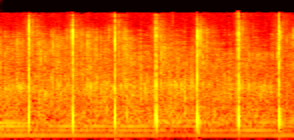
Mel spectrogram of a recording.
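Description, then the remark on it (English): Applause for God after a prayer, in the form of seven sharp, evenly spaced claps at a steady rhythm of roughly three per second, sounding in unison over a faint constant low hum, with no talking. “Let's give God a round of applause today, can't we?”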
